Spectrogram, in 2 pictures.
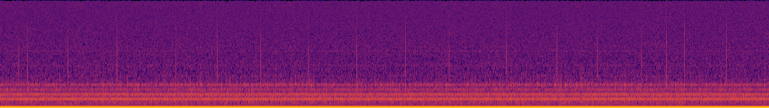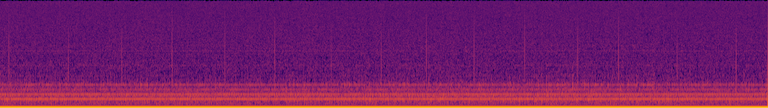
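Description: Cockpit noise of a Robinson helicopter in steady flight: an even drone of several steady tones from the engine and rotor over a constant rushing hiss.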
